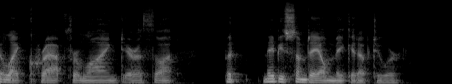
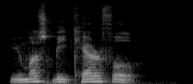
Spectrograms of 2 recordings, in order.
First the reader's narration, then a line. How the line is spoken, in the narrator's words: Vadoma said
